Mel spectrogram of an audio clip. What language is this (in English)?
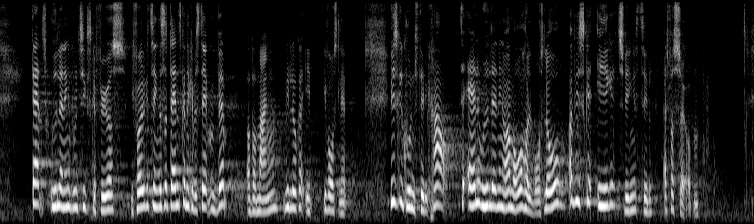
Danish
